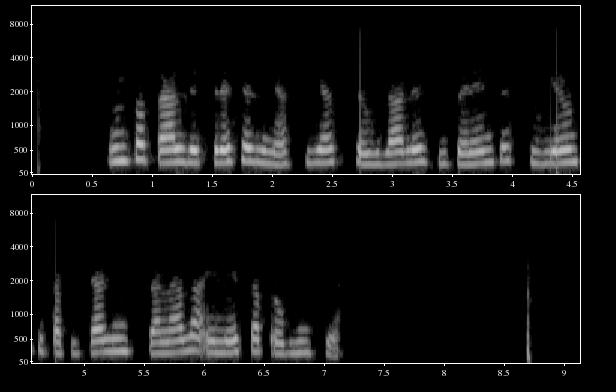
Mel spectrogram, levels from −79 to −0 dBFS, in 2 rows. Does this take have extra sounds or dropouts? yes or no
no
